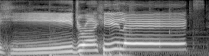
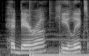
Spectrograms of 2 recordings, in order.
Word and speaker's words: Hedera helix: This is a Hydra Helix. I haven't said that in a while. Say it with me, plant foldies. 1, 2, 3. Hydra Helix. Or the correct way to say it is Hedera Helix, or what you would call the English ivy.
